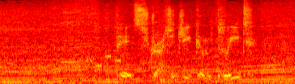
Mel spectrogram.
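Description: A racing car engine revs up loudly and accelerates.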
